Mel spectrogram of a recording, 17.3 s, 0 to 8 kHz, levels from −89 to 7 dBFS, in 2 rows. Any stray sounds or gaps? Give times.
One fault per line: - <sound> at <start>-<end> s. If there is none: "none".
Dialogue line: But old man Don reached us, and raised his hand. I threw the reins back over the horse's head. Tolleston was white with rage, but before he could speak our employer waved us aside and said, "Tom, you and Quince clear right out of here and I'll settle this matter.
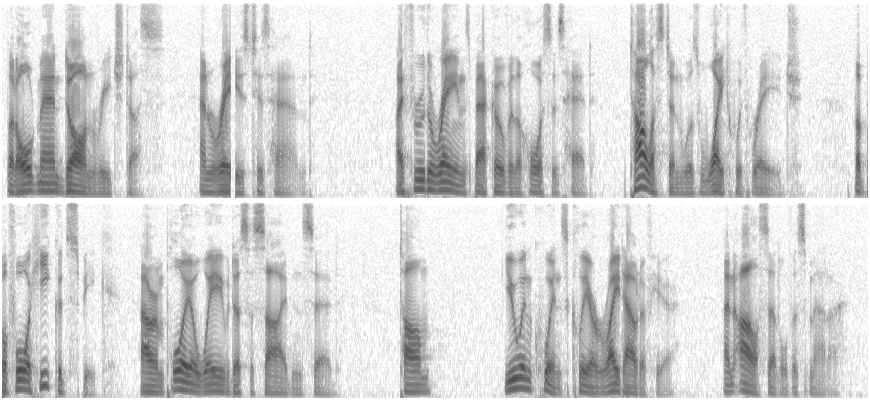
- dropout at 2.3-2.3 s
